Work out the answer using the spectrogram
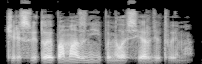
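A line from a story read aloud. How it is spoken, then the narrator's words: Muttering. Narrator (Russian): бормотал священник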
